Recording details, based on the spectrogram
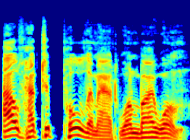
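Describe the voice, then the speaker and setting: A man reads a children's story in a dry, studio-close recording. His pace is slow and his pitch moves up and down freely. The delivery is expressive, like a storyteller addressing young listeners. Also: no echo. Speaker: audiobook narrator. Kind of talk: scripted children's story narration.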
